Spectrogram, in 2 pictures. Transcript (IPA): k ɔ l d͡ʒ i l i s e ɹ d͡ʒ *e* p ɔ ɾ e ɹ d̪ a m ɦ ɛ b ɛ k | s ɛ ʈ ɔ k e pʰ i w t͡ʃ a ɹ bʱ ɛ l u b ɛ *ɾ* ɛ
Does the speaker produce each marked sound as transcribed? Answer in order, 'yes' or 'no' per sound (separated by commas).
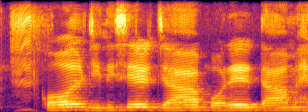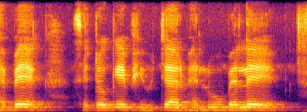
no, no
